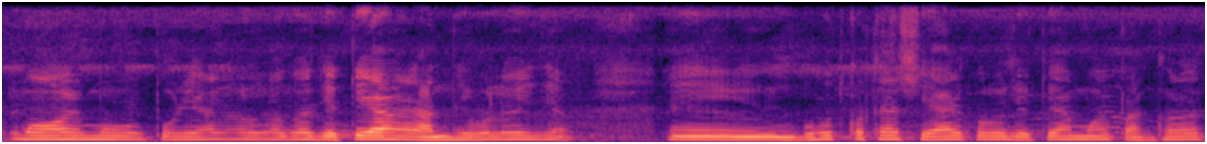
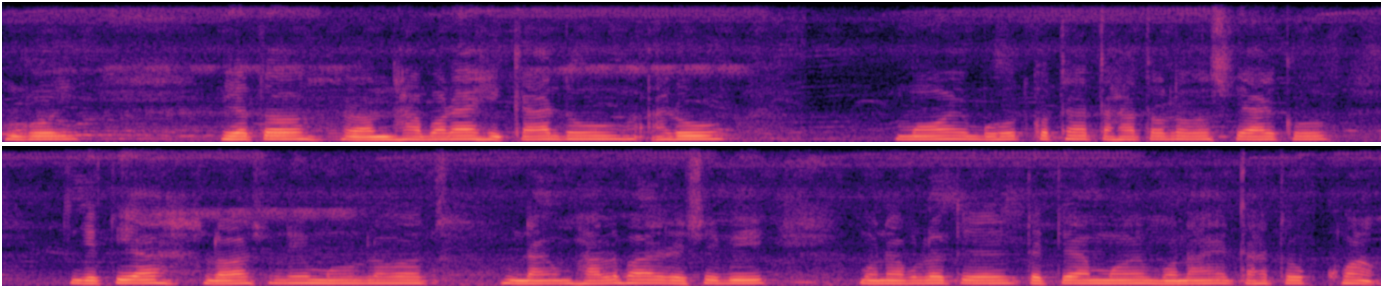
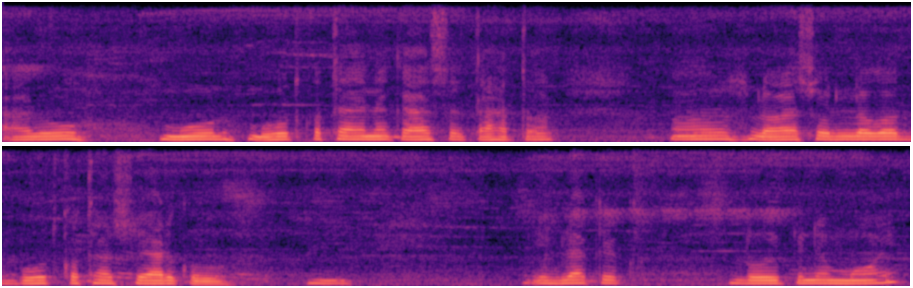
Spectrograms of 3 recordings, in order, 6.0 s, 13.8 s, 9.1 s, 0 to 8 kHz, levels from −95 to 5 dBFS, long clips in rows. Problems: constant background noise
